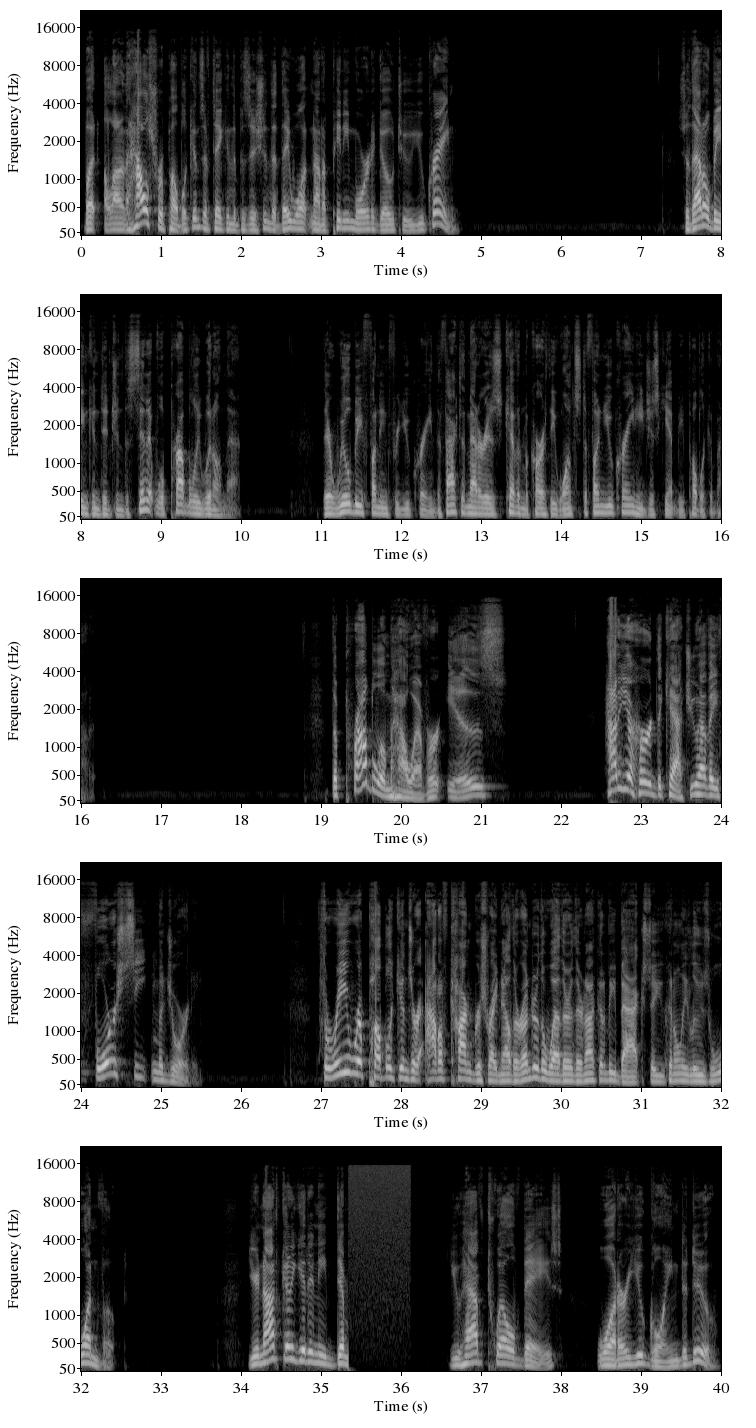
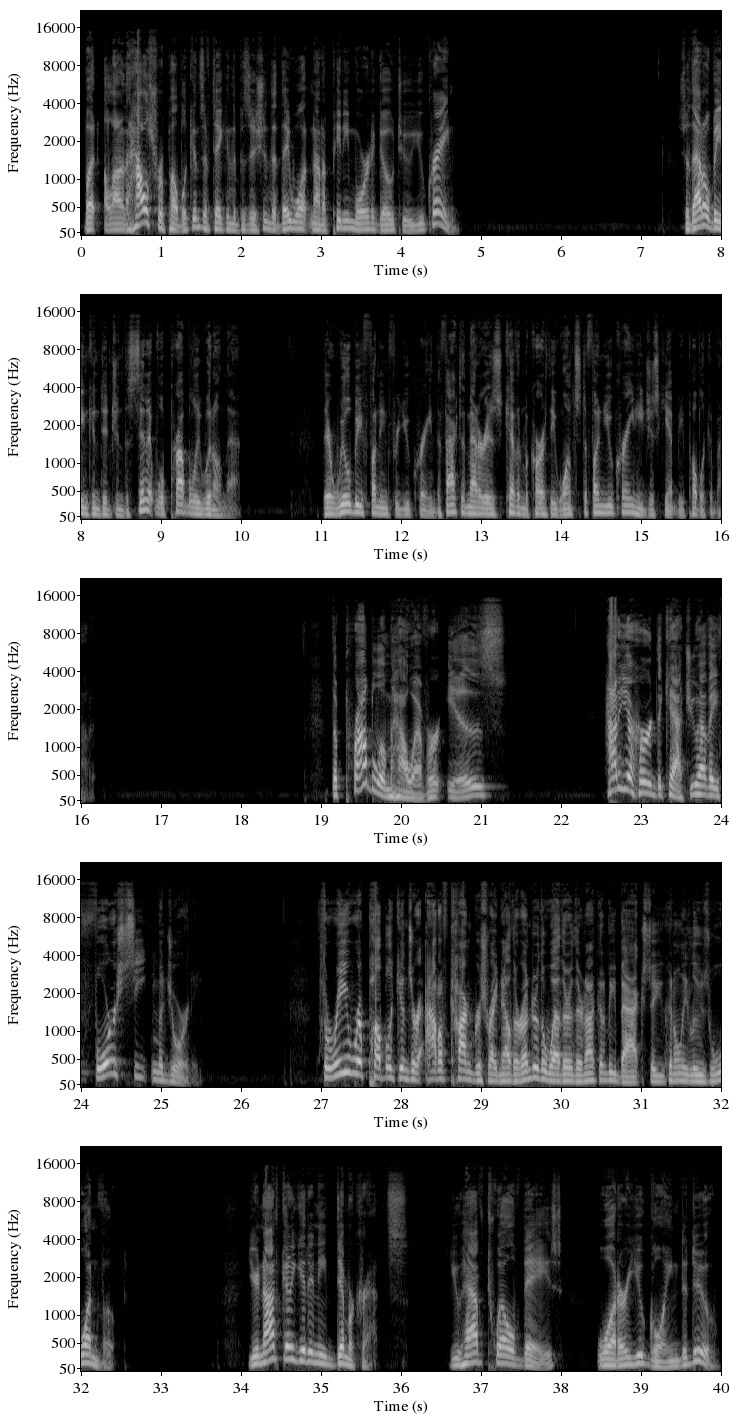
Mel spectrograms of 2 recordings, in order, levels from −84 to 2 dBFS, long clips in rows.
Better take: second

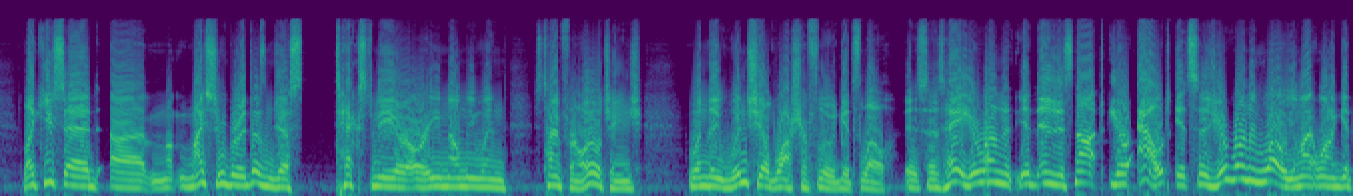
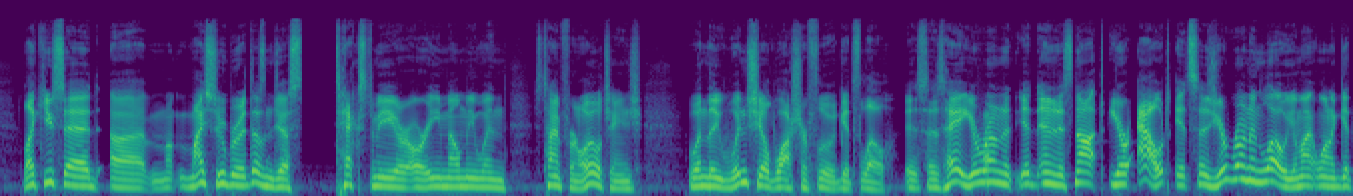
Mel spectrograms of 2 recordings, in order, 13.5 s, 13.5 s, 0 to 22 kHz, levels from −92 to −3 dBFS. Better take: second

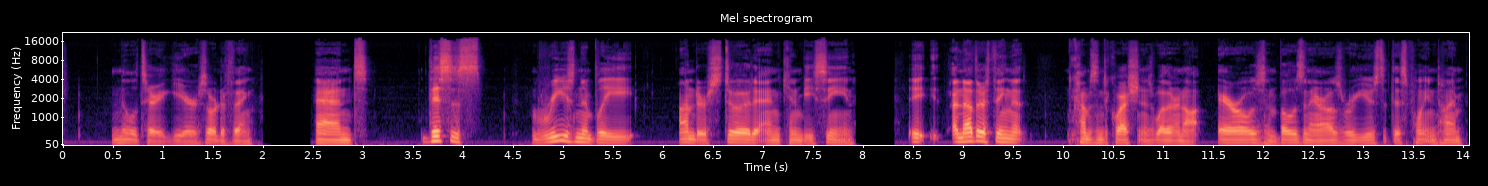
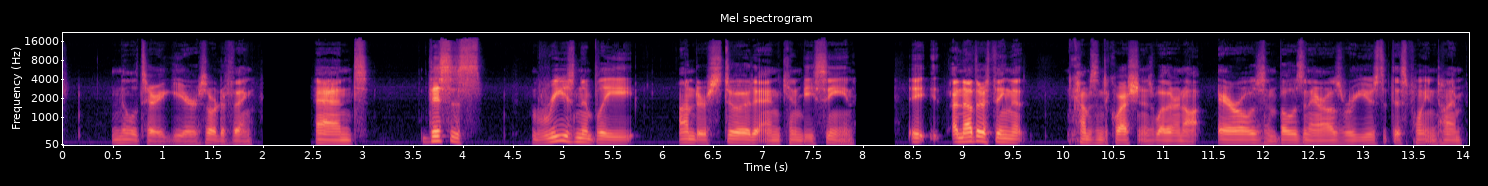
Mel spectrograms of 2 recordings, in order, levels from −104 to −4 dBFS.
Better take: first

